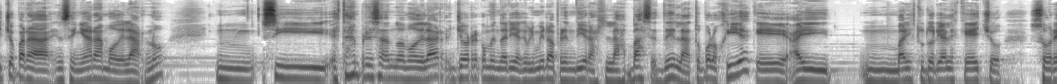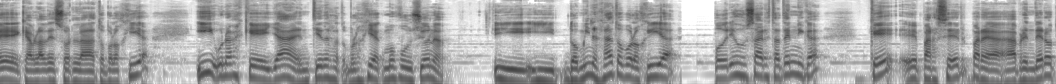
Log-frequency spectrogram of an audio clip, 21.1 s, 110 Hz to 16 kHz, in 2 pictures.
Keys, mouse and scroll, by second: 1.2-1.6 scroll up 2, 1.6-4.6 middle drag, 18.4-18.9 scroll down 1, 19.3-21.1 middle drag, 19.3-21.1 scroll down 3.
